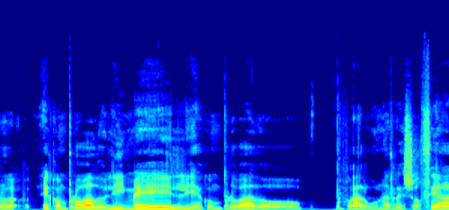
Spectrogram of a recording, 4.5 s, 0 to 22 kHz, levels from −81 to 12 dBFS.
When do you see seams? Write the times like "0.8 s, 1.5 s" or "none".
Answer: none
